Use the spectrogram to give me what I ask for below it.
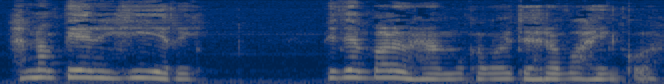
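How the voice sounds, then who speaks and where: A woman's voice: a little high, steady tone, dark tone, slightly rough. A woman voicing a vain, dismissive female mother mouse in a whispered role-play bedtime story, mocking and haughty.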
